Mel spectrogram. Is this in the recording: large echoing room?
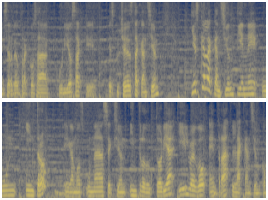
no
